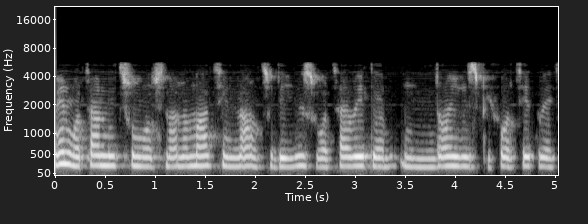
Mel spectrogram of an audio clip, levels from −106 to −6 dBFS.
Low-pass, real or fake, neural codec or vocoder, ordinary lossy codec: 5.4 kHz; fake; codec, 16 kHz, 8 kbps, FunCodec, trained on LibriTTS, 25 frames a second; none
